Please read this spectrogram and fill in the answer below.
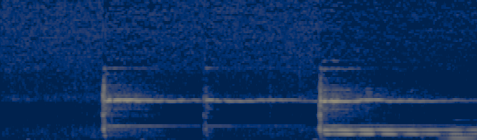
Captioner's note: bell Dinging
